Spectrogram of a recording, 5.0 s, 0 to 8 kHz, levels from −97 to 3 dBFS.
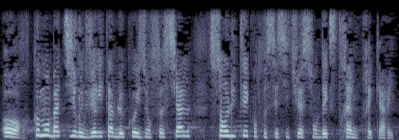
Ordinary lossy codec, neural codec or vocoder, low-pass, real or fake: none; none; 7.2 kHz; real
